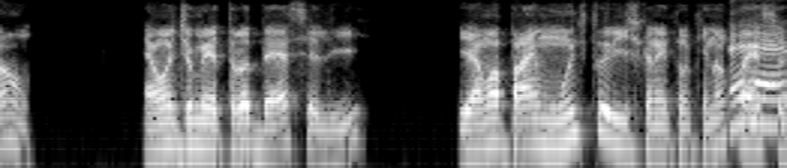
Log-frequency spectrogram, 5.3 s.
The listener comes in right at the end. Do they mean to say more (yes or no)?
no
